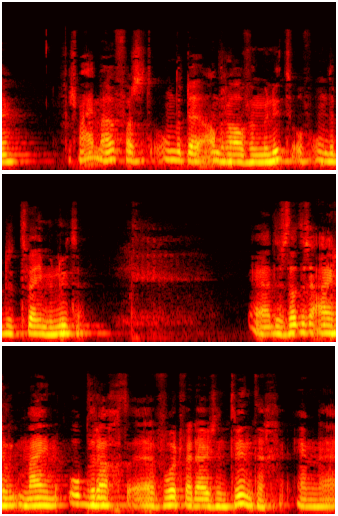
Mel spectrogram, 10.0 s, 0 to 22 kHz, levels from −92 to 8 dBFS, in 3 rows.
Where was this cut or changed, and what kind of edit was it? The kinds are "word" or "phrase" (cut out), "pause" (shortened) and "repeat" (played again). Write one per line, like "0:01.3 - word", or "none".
none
